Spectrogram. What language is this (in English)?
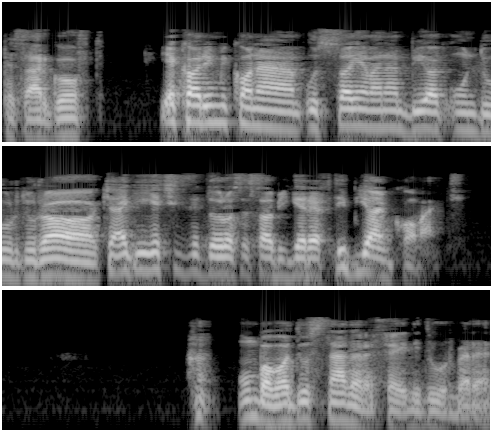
Persian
